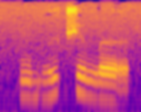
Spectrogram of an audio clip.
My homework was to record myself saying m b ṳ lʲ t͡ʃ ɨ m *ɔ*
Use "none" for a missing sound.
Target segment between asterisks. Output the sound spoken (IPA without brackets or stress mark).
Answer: ɵ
